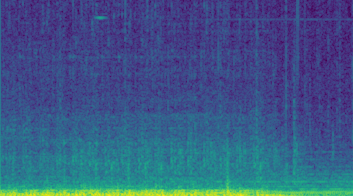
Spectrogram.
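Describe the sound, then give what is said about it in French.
A red motorcycle carrying two men in helmets and dark glasses enters a Shell petrol station. Its engine rumbles loudly in a steady low throbbing drone that eases off slightly toward the end as the bike slows. No one speaks. “une moto rouge entre, elle aussi, dans la station essence.”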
